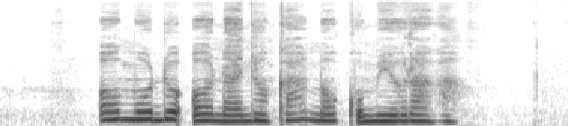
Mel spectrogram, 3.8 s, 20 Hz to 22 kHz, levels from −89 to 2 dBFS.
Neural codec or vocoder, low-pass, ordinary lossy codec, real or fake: vocoder, 44.1 kHz, 128 mel bands, Pupu-Vocoder; none; none; fake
